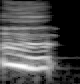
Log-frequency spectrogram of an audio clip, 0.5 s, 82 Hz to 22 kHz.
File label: hit; Escape from Tarkov; scav5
